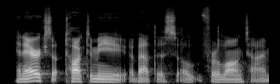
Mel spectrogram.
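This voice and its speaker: Fairly quick pace from a man, fairly even intonation, quiet background. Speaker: producer and podcast co-host; podcast co-host. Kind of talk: casual chat. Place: studio. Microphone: studio mic.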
